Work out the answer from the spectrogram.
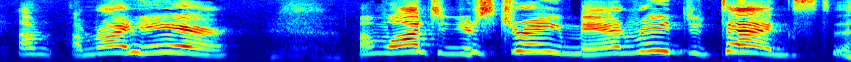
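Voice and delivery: cracking up while pleading to be noticed; high, loud laughing plea. Real, not acted. Laughing at being overlooked.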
